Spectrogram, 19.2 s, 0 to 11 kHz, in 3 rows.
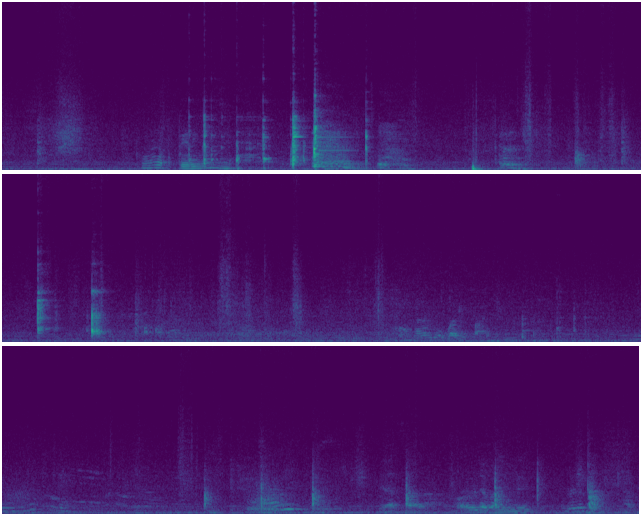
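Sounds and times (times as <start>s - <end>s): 
low hum: 0.0s - 19.1s
speech: 1.4s - 2.5s
plates clinking and clattering: 1.8s - 3.8s, 6.8s - 8.0s.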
